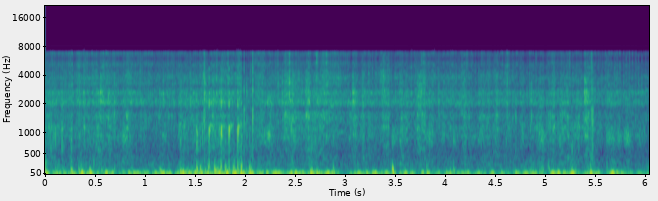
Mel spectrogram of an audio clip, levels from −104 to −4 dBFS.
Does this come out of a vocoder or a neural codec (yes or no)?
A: no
